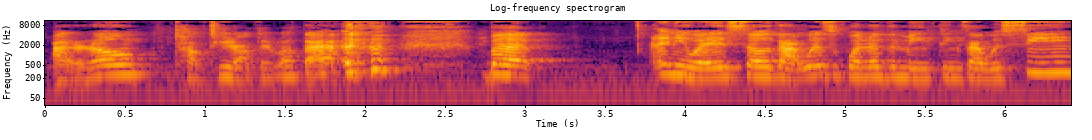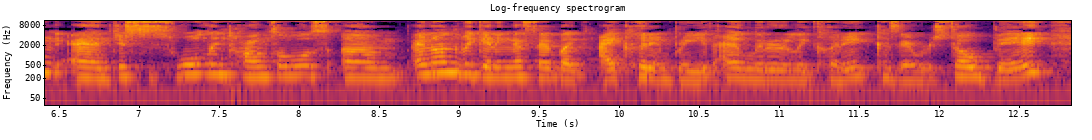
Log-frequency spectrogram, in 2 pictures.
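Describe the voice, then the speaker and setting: Chatty young woman vlogger, higher-pitched voice. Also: moderate pace. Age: young adult. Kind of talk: casual chat to camera, personal Q&A.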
